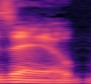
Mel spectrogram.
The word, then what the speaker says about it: Zao: a billion times and probably don't know how to pronounce correctly but Val it's definitely Zao but the thing is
